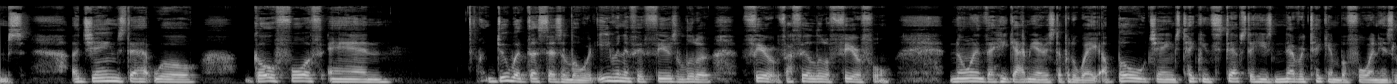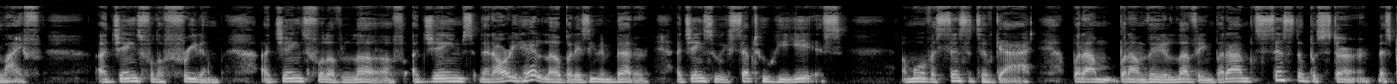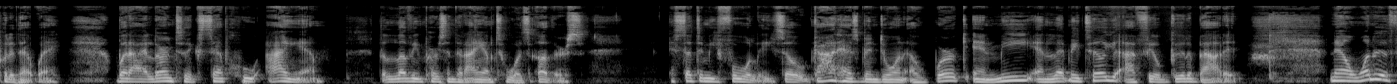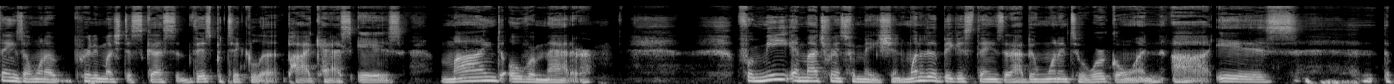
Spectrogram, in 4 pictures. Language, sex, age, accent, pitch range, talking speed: English, male, 30-49, American, 115-140 Hz, 185 wpm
